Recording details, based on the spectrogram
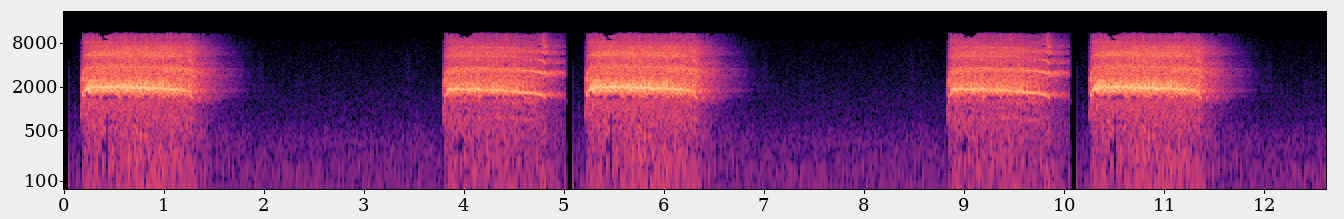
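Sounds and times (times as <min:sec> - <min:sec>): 
barn owl screeching in Gloucestershire: 0:00.2 - 0:01.7, 0:03.8 - 0:06.8, 0:08.8 - 0:11.8.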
